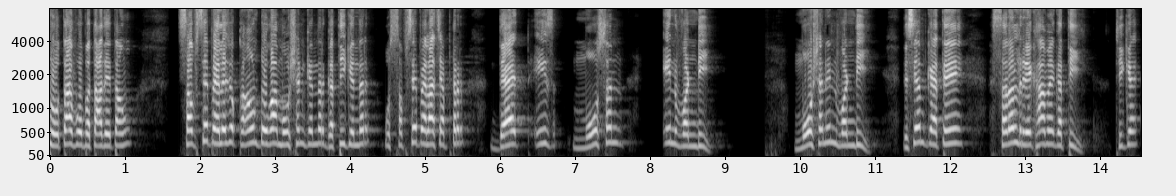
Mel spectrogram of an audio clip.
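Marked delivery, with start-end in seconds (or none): 5.9-8.7 very slow, each word drawn out for students; slow dictation. Shown as a demonstration. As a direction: spell the term out slowly as if dictating. Teacher dictating a term. (बहुत धीरे, बोलकर लिखवाते हुए)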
